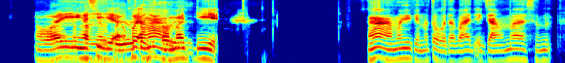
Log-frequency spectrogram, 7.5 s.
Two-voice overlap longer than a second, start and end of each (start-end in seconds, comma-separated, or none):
0.7-2.6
